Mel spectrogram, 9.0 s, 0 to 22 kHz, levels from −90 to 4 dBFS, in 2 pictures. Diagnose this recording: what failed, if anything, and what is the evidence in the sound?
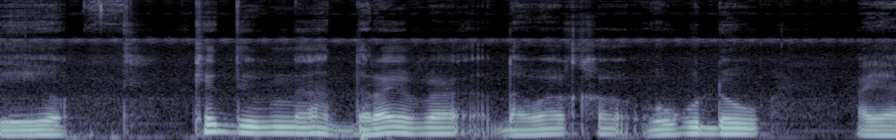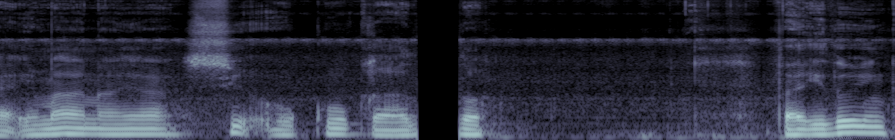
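At the playback stage, the speech halts abruptly at 6.56 s and the output stays silent until 6.78 s, a gap of about 213 ms. This is a playback stall, likely caused by the player running short of buffered data or its thread being blocked.

Also at playback, once the sound returns at 6.78 s, the speech runs hurried until 8.82 s, at 1.1 times normal speed. This is time-compressed catch-up: the player trims its backlog by removing short slices and cross-fading across the joins. What separates it from a simple sample-rate speed-up is the pitch, which stays at its normal level instead of rising with the tempo.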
